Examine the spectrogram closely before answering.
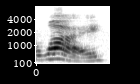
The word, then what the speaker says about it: why: So for why, we don't pronounce the H.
